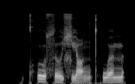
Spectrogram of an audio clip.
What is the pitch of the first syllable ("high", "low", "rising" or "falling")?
falling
